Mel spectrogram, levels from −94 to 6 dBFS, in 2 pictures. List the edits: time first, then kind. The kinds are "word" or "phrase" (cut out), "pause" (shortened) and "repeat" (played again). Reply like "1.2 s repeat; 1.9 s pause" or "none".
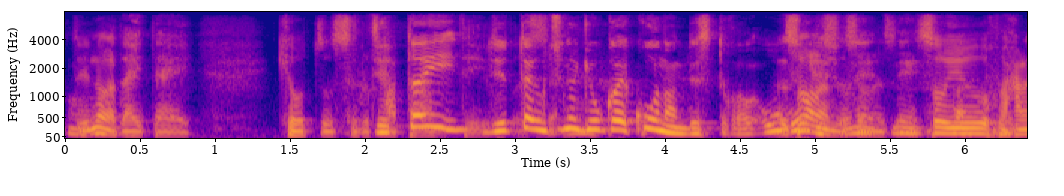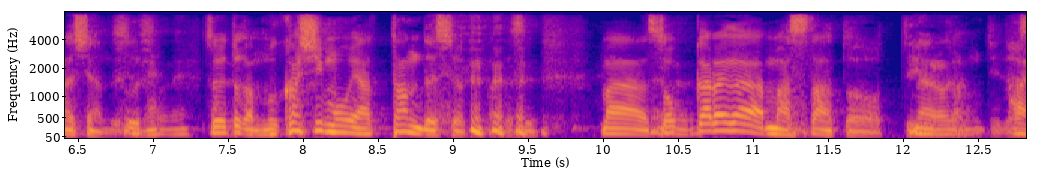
none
